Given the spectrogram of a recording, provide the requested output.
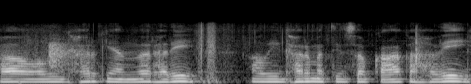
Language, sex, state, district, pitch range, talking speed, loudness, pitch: Chhattisgarhi, male, Chhattisgarh, Sarguja, 120-125 Hz, 180 wpm, -18 LUFS, 125 Hz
